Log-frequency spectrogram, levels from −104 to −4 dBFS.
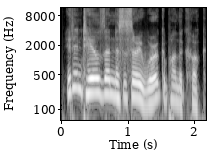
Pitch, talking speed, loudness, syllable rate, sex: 180 Hz, 190 wpm, -16 LUFS, 6.3 syllables/s, male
